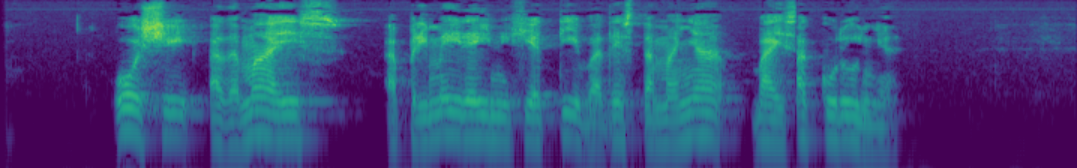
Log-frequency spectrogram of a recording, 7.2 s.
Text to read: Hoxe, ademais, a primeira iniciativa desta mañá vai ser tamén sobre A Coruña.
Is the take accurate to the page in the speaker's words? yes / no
no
